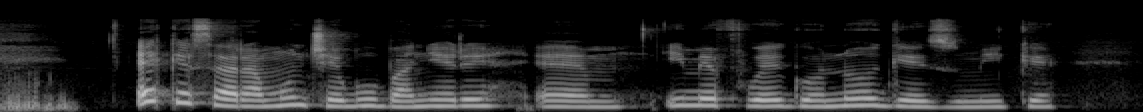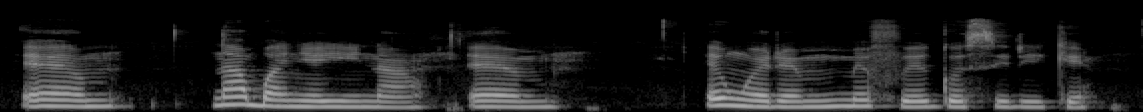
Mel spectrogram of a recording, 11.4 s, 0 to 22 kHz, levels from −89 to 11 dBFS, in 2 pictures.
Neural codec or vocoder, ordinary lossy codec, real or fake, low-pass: none; none; real; 10.8 kHz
